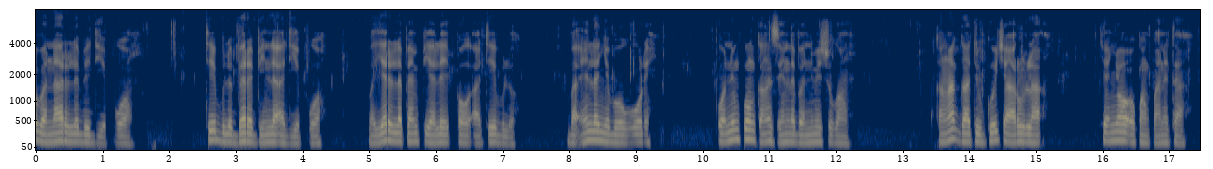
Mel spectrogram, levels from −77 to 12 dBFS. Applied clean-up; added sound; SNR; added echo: none; none; none; none.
